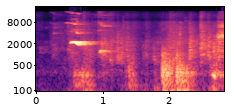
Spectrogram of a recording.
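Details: Siberian Husky Baikal, indoors after leaving the puppies hungry: one short high whine that falls in pitch, followed by clattering and shuffling noises in a small room.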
